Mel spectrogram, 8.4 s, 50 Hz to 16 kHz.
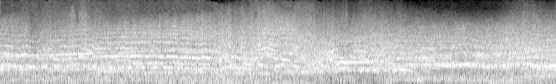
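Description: Race car engines from a racing video game, a Williams FW20 among the field, drone steadily with shifting whining pitches throughout, with faint talk underneath.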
